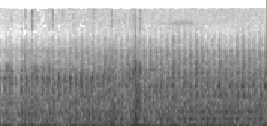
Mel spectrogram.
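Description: A taxi engine idles at a London airport, hailed for a ride to Westminster Hall, with a steady, low rumbling hum and faint vibration, holding an even loudness throughout with no voices.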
